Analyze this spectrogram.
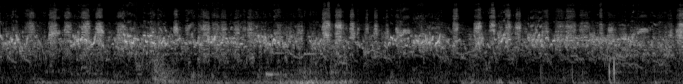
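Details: Budgerigars singing in a group: bright, dense twittering and chirruping, steady and busy from start to finish.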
